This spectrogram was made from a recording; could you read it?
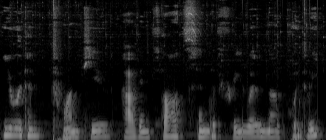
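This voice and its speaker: A man playing a sinister, condescending evil doctor in a hypnosis ASMR roleplay, coaxing with mock reassurance and deliberate pauses. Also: mid-range voice, fairly even intonation, creaky, mellow, soft background music, low-quality recording. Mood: smug, menacing.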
